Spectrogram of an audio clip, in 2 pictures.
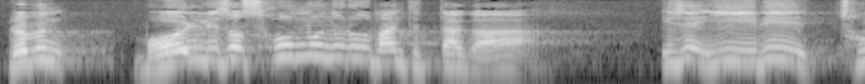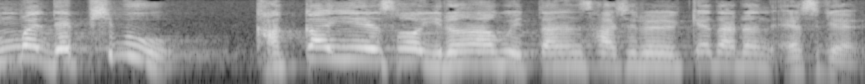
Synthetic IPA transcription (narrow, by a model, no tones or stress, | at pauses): jʌɾʌbɯn | mʌʎːis̬ʰʌsʰomunɯɾomandɯt̚t͈aɡa | id͡ʑe̞iːɾit͡ɕʌŋmaɭne̞pʰibu | kak͈aie̞sʰʌiɾʌnɦaɡoit̚t͈anɯns̬ʰaɕʰiɾɯɭk͈e̞daɾɯnesʰɯɡḛɭ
